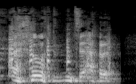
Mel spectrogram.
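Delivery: laughing. Real, not acted. Laughing agreement in chat.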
